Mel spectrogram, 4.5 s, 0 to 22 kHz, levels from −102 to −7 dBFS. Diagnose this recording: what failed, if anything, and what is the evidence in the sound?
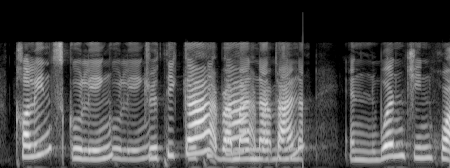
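From 1.09 s to 3.03 s the speech is shadowed by a second, dry, full-band copy trailing about 400 ms behind and about 5 dB quieter, appearing and vanishing abruptly. This doubled audio track likely comes from a routing or buffer stage capturing the signal twice.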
